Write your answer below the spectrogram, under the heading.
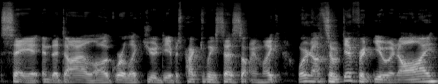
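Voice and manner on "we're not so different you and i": put-on Australian accent. Quoting a line of dialogue in a put-on Australian accent. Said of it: "That was my Australian accent".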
